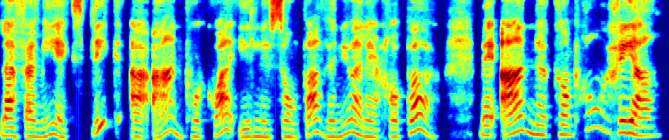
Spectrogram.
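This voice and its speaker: A woman teacher reading a graded storybook aloud for her class, slowly, clearly and expressively. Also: medium pitch, lively intonation, fairly bright tone.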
